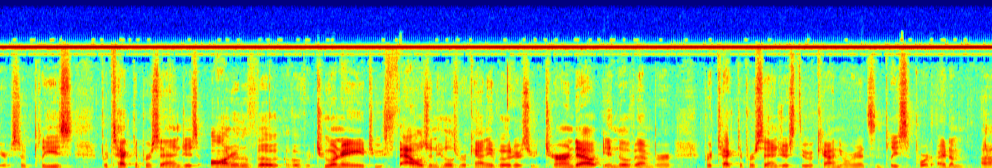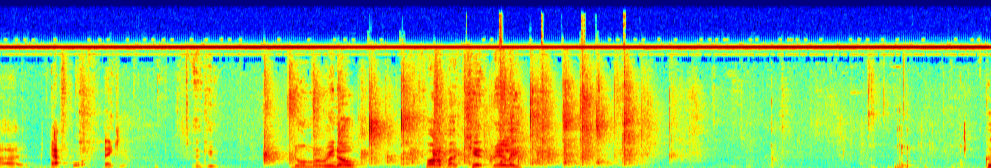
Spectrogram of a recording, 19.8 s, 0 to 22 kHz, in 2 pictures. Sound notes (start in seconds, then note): 12.5 applause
